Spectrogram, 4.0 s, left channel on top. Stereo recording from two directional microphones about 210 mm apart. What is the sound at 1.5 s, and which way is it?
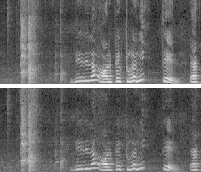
A woman's voice, 60° left (ahead or behind).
